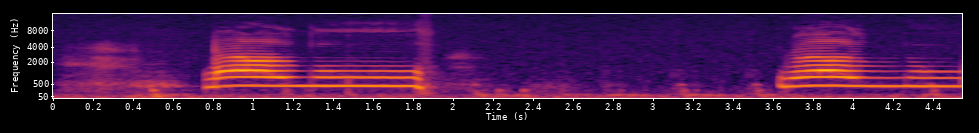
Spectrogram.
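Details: A domestic cat gives two meows about three seconds apart. Each is about a second long, flat and steady in pitch, with a bright harmonic tone. The background is quiet.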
